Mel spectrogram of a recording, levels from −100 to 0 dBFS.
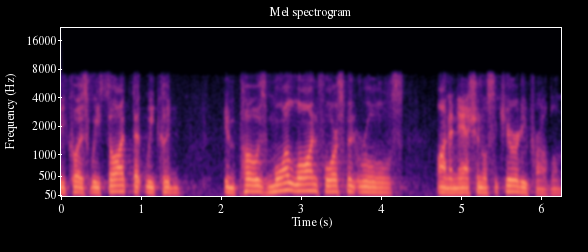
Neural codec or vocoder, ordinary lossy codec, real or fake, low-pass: none; Opus, 16 kbps; real; 7.2 kHz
